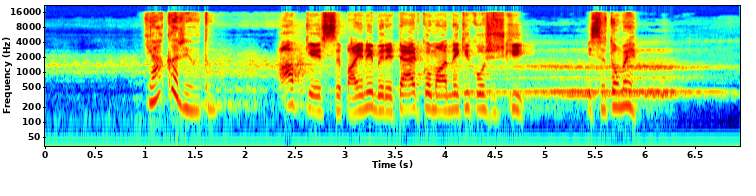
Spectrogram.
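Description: A young man speaks angrily and loudly, close by.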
